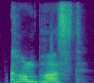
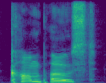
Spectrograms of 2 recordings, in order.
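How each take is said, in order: First: "compost" said KAHM-pahst, second syllable ah; "compost" with open ah vowels. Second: "compost" said KAHM-pohst, second syllable oh; "compost" ending in a long o; compost with an oh vowel. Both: Shown as a demonstration. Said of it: "however you may say it".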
